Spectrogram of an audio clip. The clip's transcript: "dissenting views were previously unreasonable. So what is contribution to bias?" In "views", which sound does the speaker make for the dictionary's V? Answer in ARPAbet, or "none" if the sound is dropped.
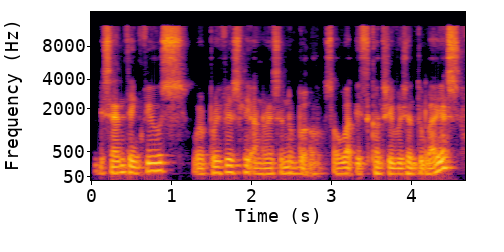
F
